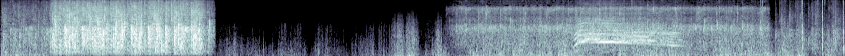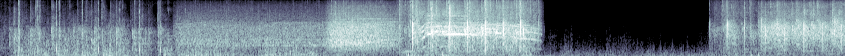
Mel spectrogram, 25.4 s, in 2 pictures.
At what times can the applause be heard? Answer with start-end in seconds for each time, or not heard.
0.0-3.2, 6.7-20.8, 23.3-25.3.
